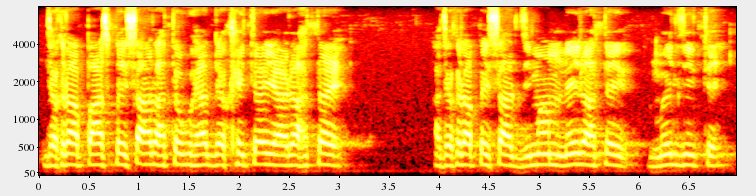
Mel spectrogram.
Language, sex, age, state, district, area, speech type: Maithili, male, 60+, Bihar, Begusarai, rural, spontaneous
